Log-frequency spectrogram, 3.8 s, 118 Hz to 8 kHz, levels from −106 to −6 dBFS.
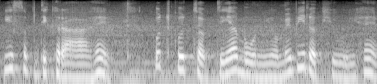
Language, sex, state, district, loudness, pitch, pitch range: Hindi, female, Bihar, Katihar, -16 LUFS, 205 Hz, 170-235 Hz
